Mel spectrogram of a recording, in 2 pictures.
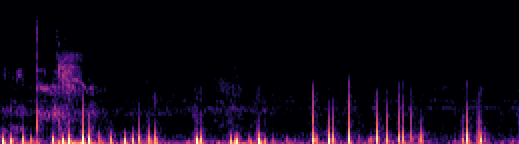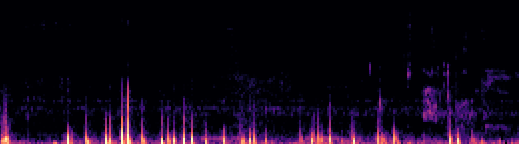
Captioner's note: tapping on cork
